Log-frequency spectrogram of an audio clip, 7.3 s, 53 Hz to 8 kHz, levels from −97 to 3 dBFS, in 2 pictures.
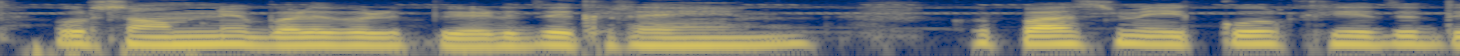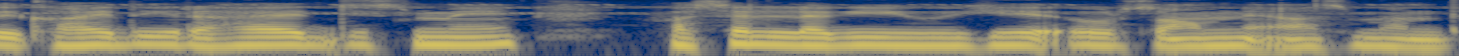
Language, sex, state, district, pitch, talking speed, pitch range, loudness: Hindi, male, Bihar, Madhepura, 145 Hz, 215 wpm, 140-155 Hz, -21 LUFS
